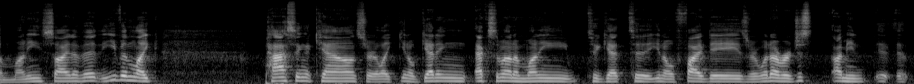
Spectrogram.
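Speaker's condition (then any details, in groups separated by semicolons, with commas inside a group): No condition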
